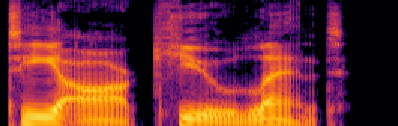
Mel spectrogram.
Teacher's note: this word has 3 syllables, with the stress on that first syllable. Keep in mind that it is pronounced like you're saying the letter Q, truculent.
